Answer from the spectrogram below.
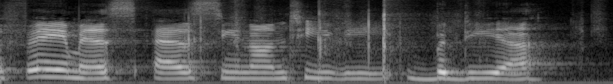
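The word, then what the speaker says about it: Badia: as seen on tv badea formerly rhymes with medea rhymes with media and then we gingerbread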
